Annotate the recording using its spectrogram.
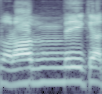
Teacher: Rabbnya jangan masuk hidung, Bu. Rabbika, tapi rabb seolah-olah putus.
